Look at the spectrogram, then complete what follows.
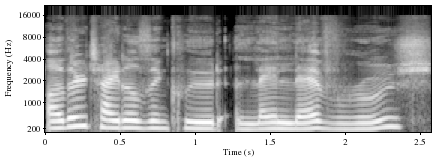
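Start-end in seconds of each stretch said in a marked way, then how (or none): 1.3-2.6 horrible, clumsy, badly done French accent. Reading out a film's foreign titles, horrible French accent.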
